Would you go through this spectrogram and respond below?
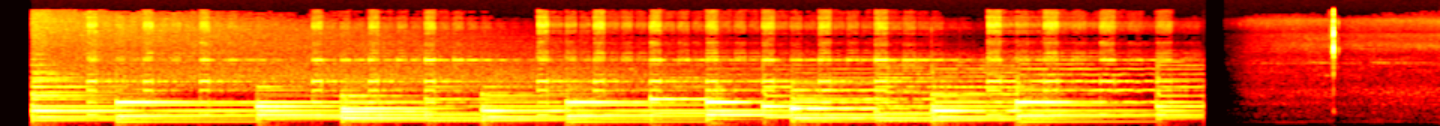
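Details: Ten seconds of gentle mallet-percussion music with repeated chiming notes, then near silence and a single faint click.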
